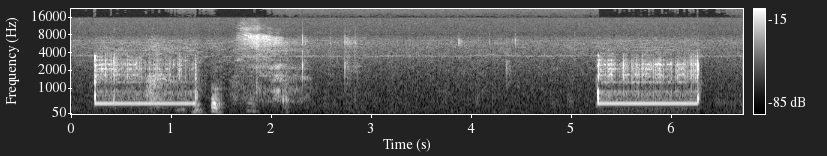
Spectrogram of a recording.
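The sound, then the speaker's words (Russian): A telephone ringback tone sounds twice on a call to the office of the acting deputy head of the city of Biysk, Russia; each steady buzzing ring lasts about a second, separated by a long pause with faint rustling, and no one answers. “Ну что-то не берут. ФСБ предупредила не брать трубку.”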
